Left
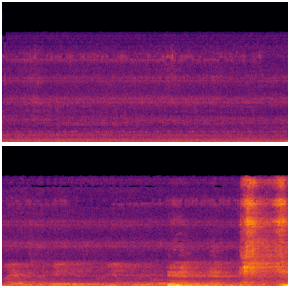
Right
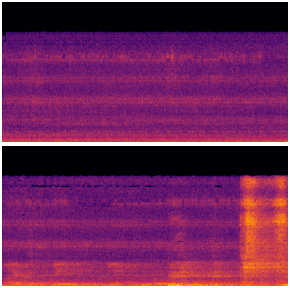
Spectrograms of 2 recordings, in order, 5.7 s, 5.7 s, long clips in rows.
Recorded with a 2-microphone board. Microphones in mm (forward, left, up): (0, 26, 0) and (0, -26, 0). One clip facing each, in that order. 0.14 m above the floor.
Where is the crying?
55° left (ahead or behind), 0.9 m.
